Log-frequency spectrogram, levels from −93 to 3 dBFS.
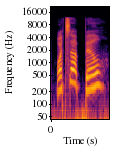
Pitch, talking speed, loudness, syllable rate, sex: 270 Hz, 205 wpm, -15 LUFS, 4.6 syllables/s, female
